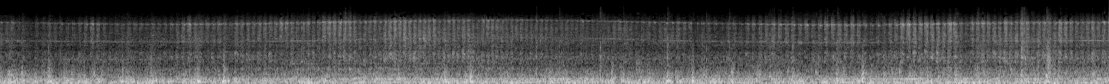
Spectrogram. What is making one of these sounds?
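A train rumbles steadily along the tracks, heard from close by through an open window.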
